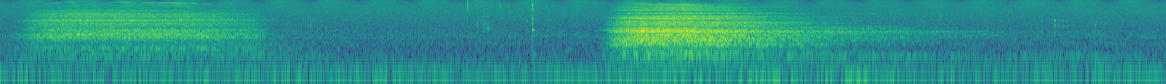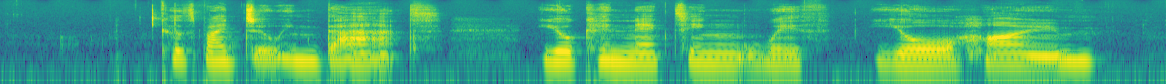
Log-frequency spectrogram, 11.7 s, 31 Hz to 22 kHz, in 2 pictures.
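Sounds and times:
deep breath taken slowly: 0.0 - 1.5, 3.0 - 5.0
speech: 6.7 - 11.4.

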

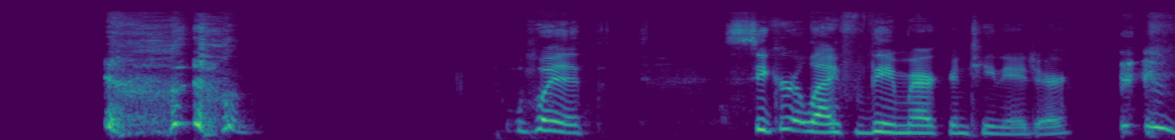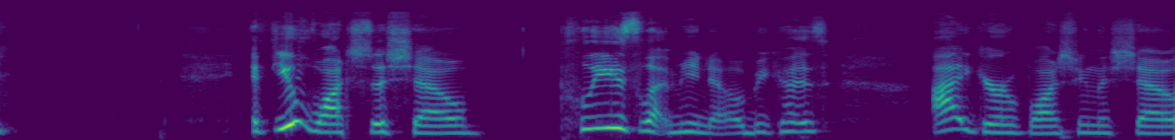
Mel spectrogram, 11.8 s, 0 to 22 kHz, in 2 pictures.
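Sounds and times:
cough: 0.5 - 1.4, 5.6 - 6.0
speech: 2.6 - 6.0, 7.1 - 11.7.

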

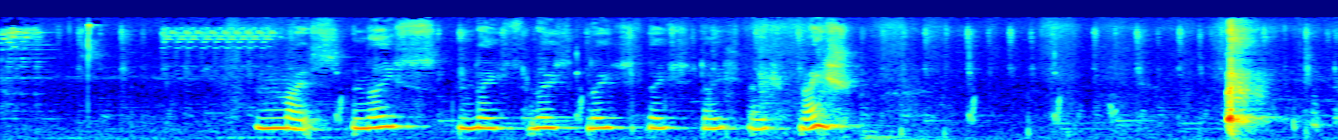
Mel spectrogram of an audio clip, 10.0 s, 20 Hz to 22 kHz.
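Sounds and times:
speech: 1.9 - 6.5
person coughing: 9.2 - 9.6.

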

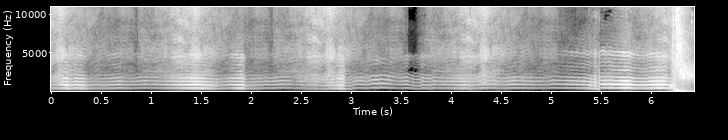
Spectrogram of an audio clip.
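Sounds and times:
mosquito buzzing: 0.0 - 6.4
sharp burst of noise: 6.2 - 6.4.

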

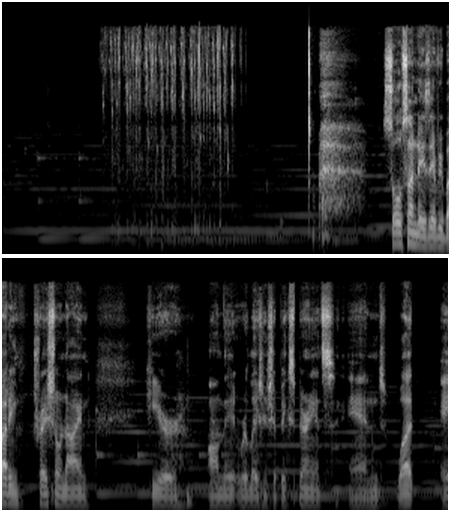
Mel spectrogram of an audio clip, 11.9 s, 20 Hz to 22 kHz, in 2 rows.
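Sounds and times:
slurp of hot coffee: 1.4 - 3.1
speech: 5.1 - 7.2, 7.9 - 11.8.

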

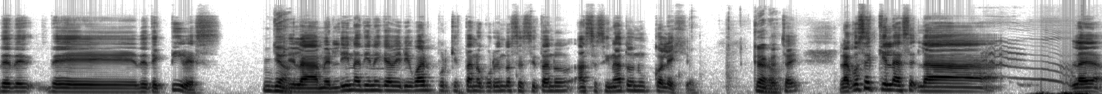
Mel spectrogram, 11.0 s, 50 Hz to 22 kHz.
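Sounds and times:
speech: 0.0 - 11.0
cat meowing: 9.7 - 11.0.

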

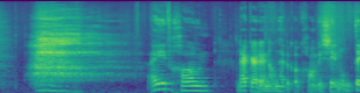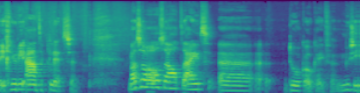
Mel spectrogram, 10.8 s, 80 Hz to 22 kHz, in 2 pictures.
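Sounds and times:
long deep exhale during a breathing exercise: 0.0 - 2.2
speech: 2.3 - 10.8.

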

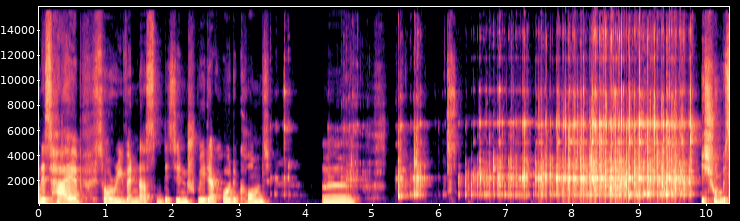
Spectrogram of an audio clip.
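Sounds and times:
speech: 0.0 - 3.6, 4.2 - 4.9, 10.0 - 10.3
ice cubes clinking in a small glass: 4.5 - 10.1.

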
